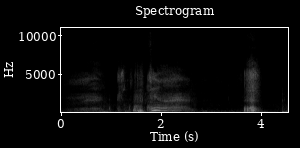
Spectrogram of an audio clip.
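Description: A sharp in-breath is followed by a burst of voiced sneezing, then a second short sneeze-like burst.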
